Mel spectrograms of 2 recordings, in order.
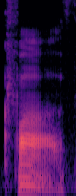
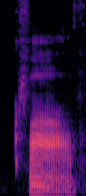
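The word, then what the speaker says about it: hvað: The HV combination is not pronounced hv, it's pronounced kv with the KV sound. So this word is kvað, kvað.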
